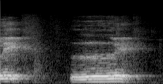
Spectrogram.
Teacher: Você pode ver que o I aqui, ele não é pronunciado como I. Ele é um pouquinho mais para dentro. Como, por exemplo, Y.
